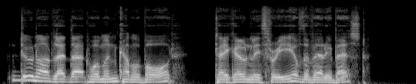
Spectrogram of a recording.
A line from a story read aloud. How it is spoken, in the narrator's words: in a genuinely indifferent tone he said to Tom Pullings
